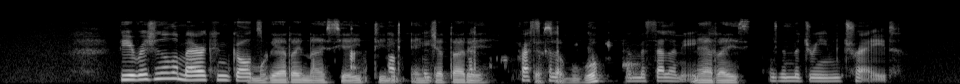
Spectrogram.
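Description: At 2.66 s a faint delayed copy of the speech surfaces, about 25 dB below it and trailing by 233 ms. This is an echo leak, likely from a far-end loudspeaker whose echo canceller let part of the microphone pickup back into the call. It returns as short scraps at 3.58, 3.96, 4.75 and 6.24 s, rising to about 15 dB below the speech at 3.96 and 4.75 s and about 20 dB at 6.24 s. The fixed 233 ms lag marks these as copies rather than a second talker.

From 2.72 to 5.21 s the main speech keeps sinking and breaking up, for around two seconds in total, with the deepest drops near 40 dB. This is speech suppressed in double talk: with both sides active, the canceller likely could not tell its own talker from the loudspeaker return and turned both down. The same dips recur at 5.6 to 6.28 s and 7.31 to 7.83 s, each about half a second in all. Unlike the echo leak, nothing extra is added here. The wanted speech itself thins and drops out, and the audio stays band-limited to about 8 kHz by the call path throughout.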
